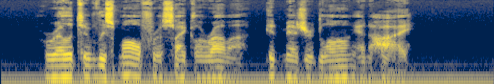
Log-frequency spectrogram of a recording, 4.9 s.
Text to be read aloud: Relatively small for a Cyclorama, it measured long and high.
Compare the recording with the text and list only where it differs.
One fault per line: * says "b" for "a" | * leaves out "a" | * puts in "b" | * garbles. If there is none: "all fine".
all fine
